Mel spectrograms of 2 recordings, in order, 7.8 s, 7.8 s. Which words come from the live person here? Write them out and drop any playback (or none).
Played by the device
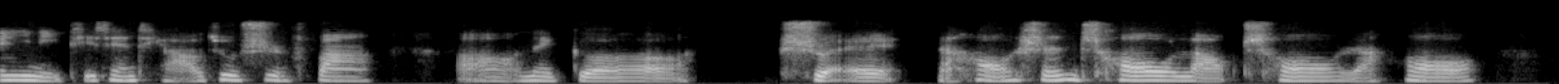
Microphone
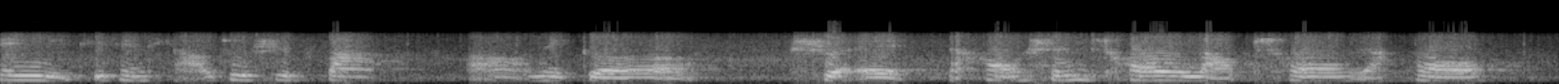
none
